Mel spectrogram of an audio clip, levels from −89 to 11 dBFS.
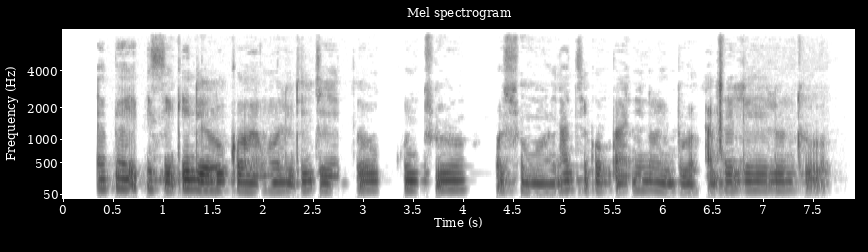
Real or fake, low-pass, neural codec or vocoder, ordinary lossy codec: real; 7.2 kHz; none; none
